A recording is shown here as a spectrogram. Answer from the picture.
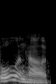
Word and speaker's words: Uhlenhaut: Uhlenhaut.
